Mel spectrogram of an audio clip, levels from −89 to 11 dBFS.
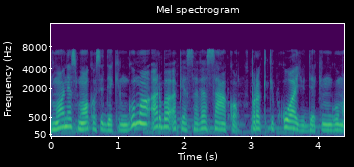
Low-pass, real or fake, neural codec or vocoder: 7.2 kHz; real; none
